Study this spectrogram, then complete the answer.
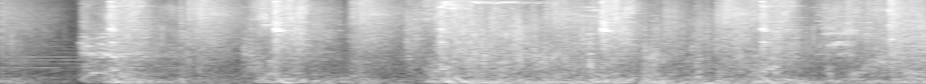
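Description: Magic blasts and weapon hits burst in a fast fight.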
